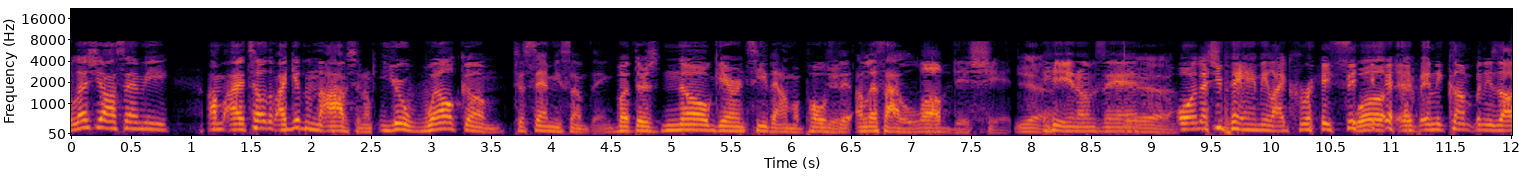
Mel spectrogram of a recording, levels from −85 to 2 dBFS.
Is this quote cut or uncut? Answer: cut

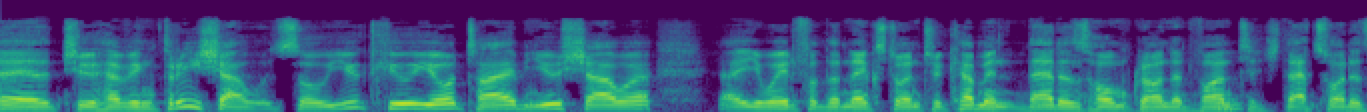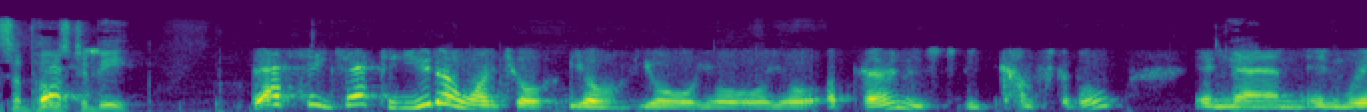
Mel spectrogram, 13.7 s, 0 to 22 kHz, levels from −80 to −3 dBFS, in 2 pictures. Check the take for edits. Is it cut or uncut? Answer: uncut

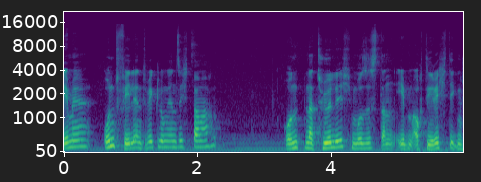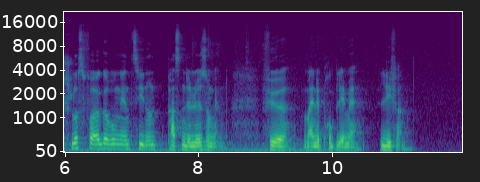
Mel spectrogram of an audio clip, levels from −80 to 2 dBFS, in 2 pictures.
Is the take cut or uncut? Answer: uncut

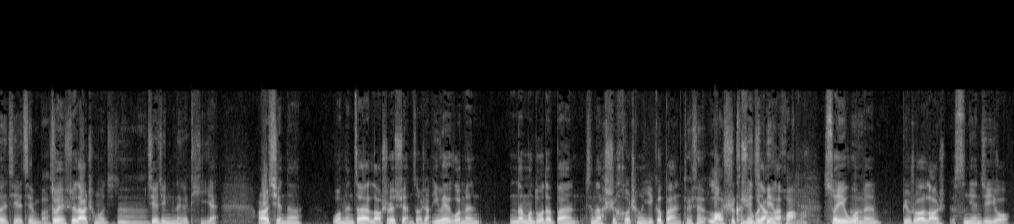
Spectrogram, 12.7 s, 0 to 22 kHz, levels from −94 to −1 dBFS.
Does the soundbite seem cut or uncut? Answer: uncut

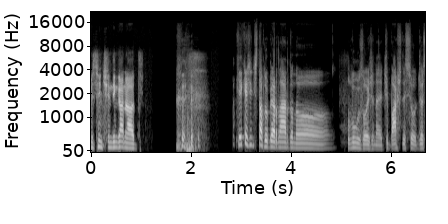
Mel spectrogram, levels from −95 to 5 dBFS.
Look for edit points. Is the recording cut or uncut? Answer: cut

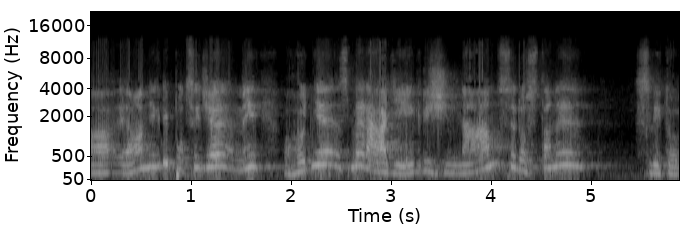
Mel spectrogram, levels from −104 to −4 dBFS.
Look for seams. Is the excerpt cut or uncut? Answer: uncut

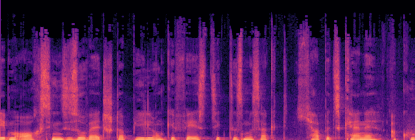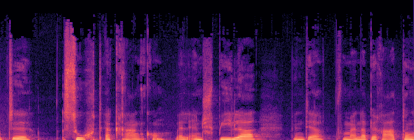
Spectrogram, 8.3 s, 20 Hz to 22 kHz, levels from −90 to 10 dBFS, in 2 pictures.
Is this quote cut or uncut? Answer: uncut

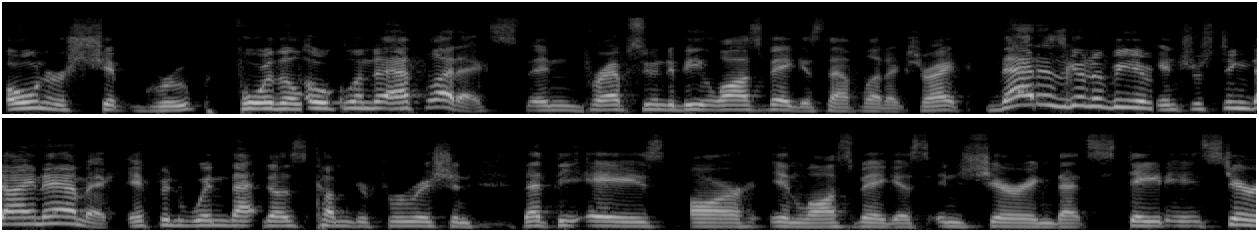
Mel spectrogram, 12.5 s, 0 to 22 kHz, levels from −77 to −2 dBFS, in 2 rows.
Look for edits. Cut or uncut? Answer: cut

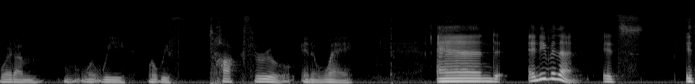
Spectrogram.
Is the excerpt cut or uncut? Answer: cut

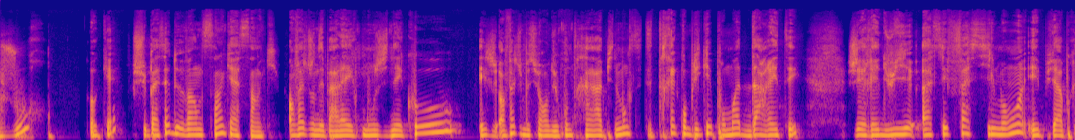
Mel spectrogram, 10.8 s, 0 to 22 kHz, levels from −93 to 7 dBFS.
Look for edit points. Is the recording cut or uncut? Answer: cut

